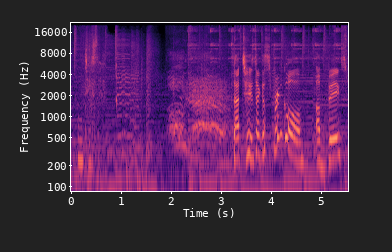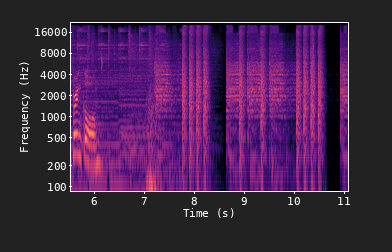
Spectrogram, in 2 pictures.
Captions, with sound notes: Let me taste. - [Crowd] Oh yeah. - That tastes like a sprinkle. A big sprinkle. (upbeat music)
